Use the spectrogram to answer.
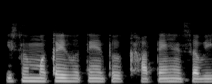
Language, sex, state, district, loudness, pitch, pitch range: Hindi, male, Jharkhand, Jamtara, -23 LUFS, 140 Hz, 135-145 Hz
